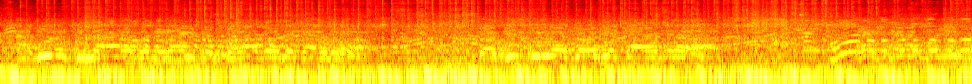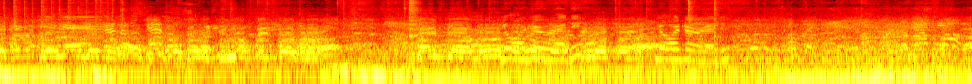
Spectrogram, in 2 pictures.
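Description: Voices talking and surrounding crowd chatter, over a steady low rumble.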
